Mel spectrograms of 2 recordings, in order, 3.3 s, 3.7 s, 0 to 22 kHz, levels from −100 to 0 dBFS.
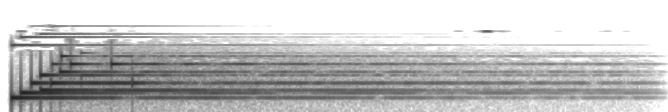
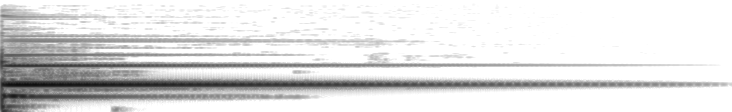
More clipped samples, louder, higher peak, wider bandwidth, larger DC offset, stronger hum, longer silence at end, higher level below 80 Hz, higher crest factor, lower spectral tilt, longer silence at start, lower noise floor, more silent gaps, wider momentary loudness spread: neither; second, -20 LUFS vs -16 LUFS; second, -4 dBFS vs 0 dBFS; second, 9 kHz vs 13 kHz; neither; neither; second, 0.55 s vs 1.35 s; second, -66 dBFS vs -50 dBFS; about the same, 18 dB vs 18 dB; second, 0 dB/octave vs -4.5 dB/octave; about the same, 0.05 s vs 0 s; second, -49 dBFS vs -61 dBFS; neither; about the same, 24 LU vs 24 LU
